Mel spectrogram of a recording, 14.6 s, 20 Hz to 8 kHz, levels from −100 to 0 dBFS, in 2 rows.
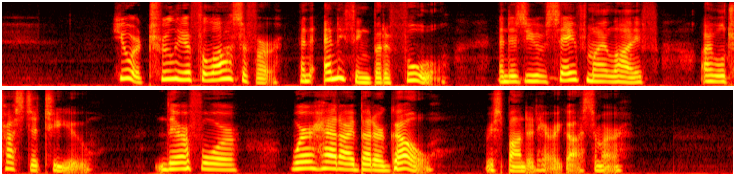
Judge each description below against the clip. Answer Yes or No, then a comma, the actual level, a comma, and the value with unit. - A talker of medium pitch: No, high, 205 Hz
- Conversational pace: Yes, average, 150 wpm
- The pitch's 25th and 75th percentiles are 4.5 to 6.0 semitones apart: Yes, average, 5.0 semitones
